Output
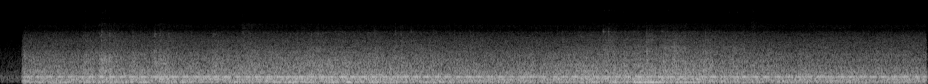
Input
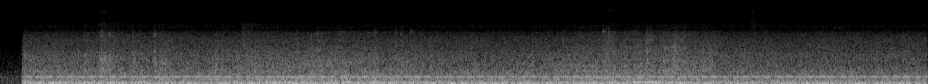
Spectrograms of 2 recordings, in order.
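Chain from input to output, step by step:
high-pass filter 140 Hz 12 dB per octave
high-shelf EQ 2,200 Hz −9 dB
on a send: multi-tap delay 50/588 ms −10.5/−5.5 dB
on the sum: level +6 dB

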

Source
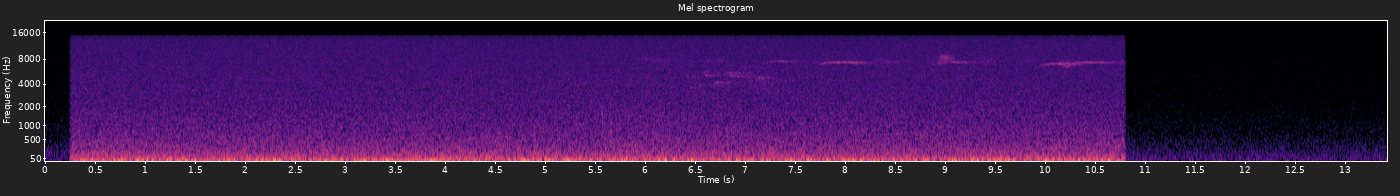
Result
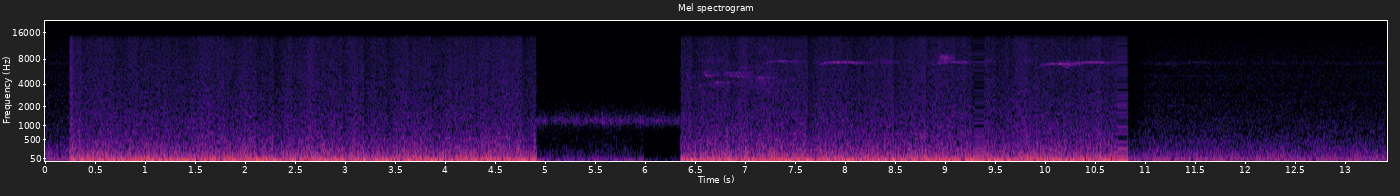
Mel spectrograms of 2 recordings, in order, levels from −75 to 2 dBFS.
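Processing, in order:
sub-octave generator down 2 octaves, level +4 dB
downward compressor 3 to 1, threshold −40 dBFS, peak gain reduction 15.5 dB
0:04.91–0:06.36: four-pole ladder band-pass 1,300 Hz, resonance 75%
repeating echo 1,072 ms, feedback 25%, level −20 dB
buffer that repeats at 0:09.29/0:10.72, samples 512, times 8
level +4.5 dB

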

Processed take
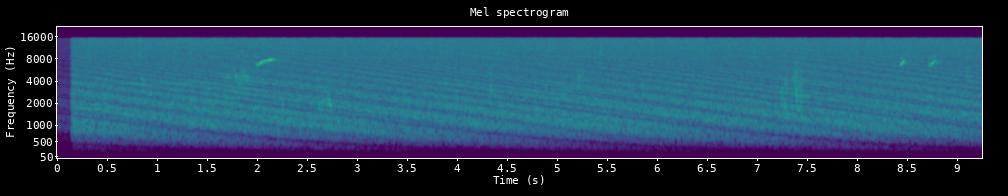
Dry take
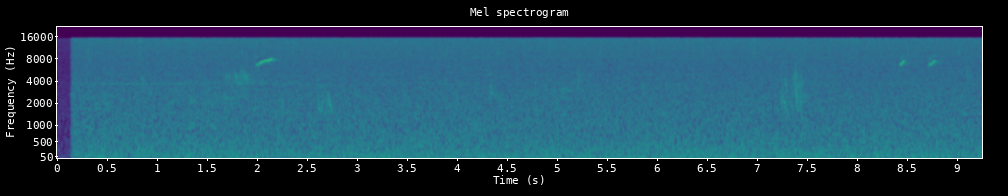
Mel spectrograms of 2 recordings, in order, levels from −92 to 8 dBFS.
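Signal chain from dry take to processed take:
high-pass filter 950 Hz 24 dB per octave
flanger whose copies keep moving one way falling 0.37 Hz
level +7.5 dB

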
